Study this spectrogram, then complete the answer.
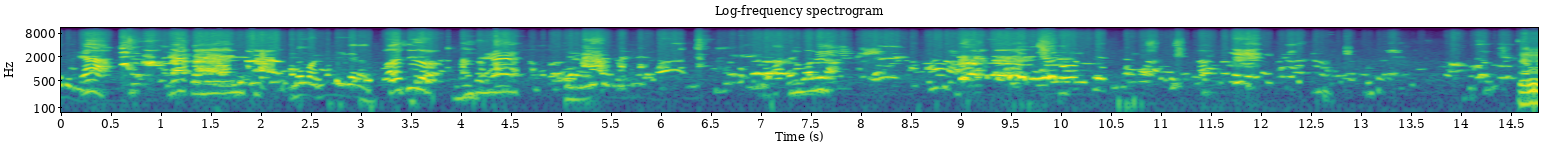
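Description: Chickens clucking and a rooster crowing repeatedly at a busy tribal weekly market in the hills, loud and close, mixed with steady crowd chatter and voices talking throughout.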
